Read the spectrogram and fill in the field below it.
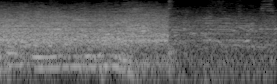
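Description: A stadium crowd cheers loudly outdoors.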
